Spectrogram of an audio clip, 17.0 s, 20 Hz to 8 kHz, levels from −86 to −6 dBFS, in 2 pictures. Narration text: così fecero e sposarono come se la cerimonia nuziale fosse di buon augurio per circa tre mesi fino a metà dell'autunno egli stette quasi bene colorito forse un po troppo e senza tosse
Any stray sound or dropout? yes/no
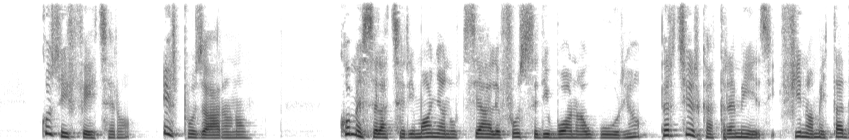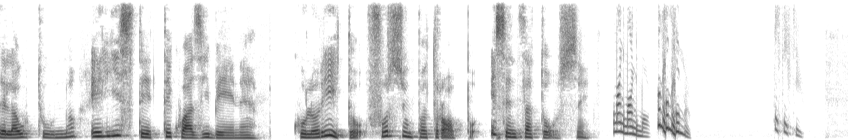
yes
